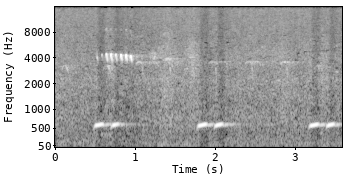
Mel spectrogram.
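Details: A vagrant Eurasian Hoopoe at the foot of the Yatsugatake mountains, Japan, gives soft, low hollow 'poo-poo' notes in pairs about every one and a half seconds; another bird's thin high whistle is heard briefly.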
